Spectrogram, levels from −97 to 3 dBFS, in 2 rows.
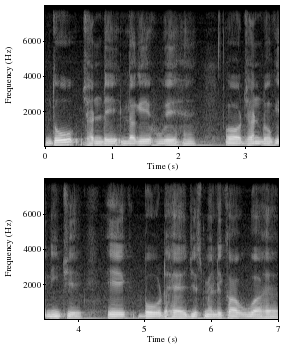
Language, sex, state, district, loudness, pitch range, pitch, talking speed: Hindi, male, Delhi, New Delhi, -15 LUFS, 105-110 Hz, 105 Hz, 155 wpm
